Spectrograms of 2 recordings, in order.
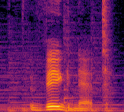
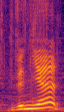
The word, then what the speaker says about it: vignette: Vignet. I don't think that's correct. I don't think that's correct. I forgot she's illiterate. I can read the words. Whether or not I pronounce it correctly is a different story. Okay. Vignette. vignette. Oh, is the G silent?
